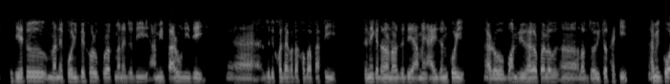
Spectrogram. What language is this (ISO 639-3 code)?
asm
